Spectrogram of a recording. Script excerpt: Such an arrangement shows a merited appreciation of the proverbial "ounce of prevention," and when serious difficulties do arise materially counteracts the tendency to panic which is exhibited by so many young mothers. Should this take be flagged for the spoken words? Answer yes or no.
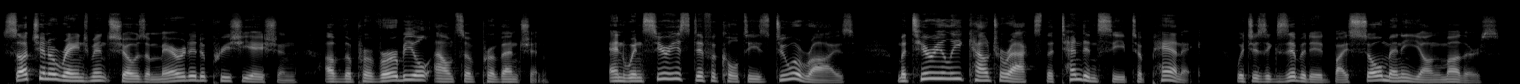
no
